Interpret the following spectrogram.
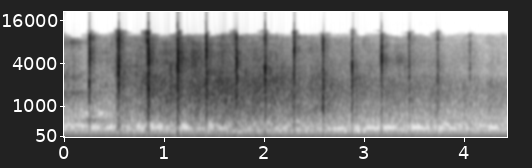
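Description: Audience applauding. One person's claps stand out sharply at about three a second over the general clapping, and the applause dies away near the end.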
